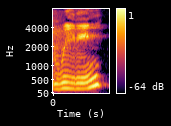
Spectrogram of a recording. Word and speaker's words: Reading: spelled, yes, in Monopoly, and it's spelled like reading, Mm-hmm. like reading a book, but Mhm. it's pronounced Reading.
